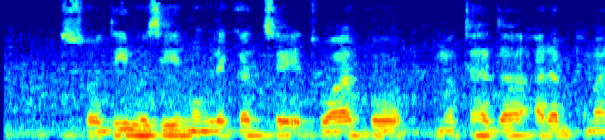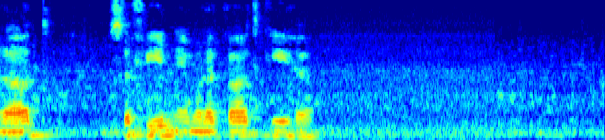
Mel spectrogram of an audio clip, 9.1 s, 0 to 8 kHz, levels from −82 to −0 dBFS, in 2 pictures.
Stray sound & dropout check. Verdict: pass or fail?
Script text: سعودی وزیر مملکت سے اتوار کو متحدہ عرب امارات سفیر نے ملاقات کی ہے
pass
